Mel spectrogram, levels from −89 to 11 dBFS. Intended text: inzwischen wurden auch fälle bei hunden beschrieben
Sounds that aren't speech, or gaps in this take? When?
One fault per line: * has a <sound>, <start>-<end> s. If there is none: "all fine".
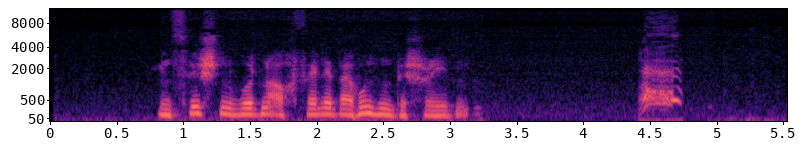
* has a bark, 4.4-4.8 s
